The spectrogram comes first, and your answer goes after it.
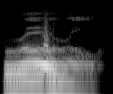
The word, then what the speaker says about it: rural: This is one of the most difficult words in English because of the consecutive R sounds. Most British native speakers say rural. A useful tip is to practice it slowly. Roo rul rural.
